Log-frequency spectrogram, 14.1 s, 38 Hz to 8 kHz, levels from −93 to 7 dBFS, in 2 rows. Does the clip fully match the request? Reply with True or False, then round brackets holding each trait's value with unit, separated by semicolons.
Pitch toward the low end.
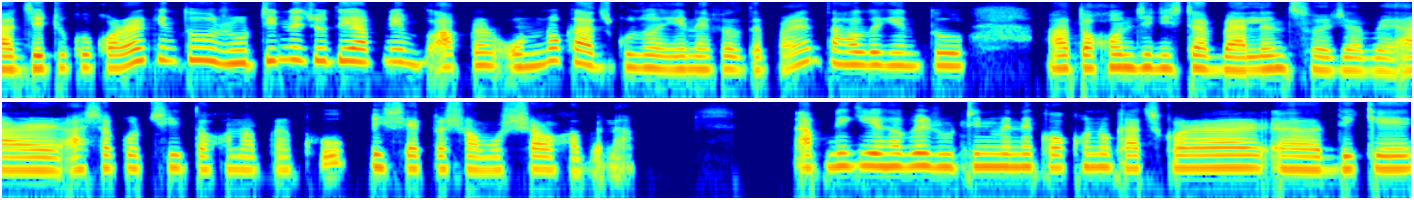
False (210 Hz)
